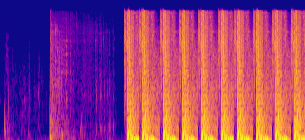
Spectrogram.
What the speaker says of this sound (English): Oh no, is this you shooting at me?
